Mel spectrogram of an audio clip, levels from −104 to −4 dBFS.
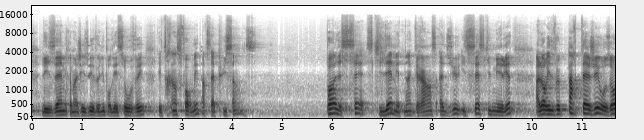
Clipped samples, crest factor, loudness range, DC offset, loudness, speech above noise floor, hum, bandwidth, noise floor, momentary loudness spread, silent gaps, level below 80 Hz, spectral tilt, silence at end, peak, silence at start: under 0.1%; 20 dB; 5 LU; under 0.1%; -24 LUFS; 34 dB; none; 15 kHz; -58 dBFS; 10 LU; none; -76 dBFS; -5 dB/octave; 0 s; -6 dBFS; 0 s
